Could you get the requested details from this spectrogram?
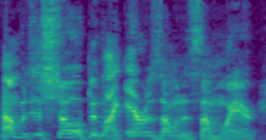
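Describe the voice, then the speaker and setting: Slangy guy doing casual video reactions, bright kinda high voice. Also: brisk. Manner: slangy, informal interjections.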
